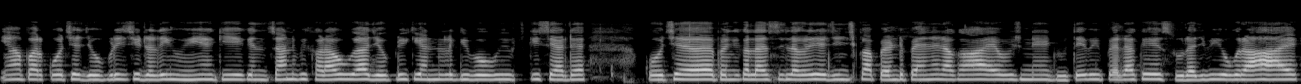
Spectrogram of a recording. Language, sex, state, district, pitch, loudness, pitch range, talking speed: Hindi, female, Chhattisgarh, Bilaspur, 225 Hz, -19 LUFS, 220-230 Hz, 210 wpm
